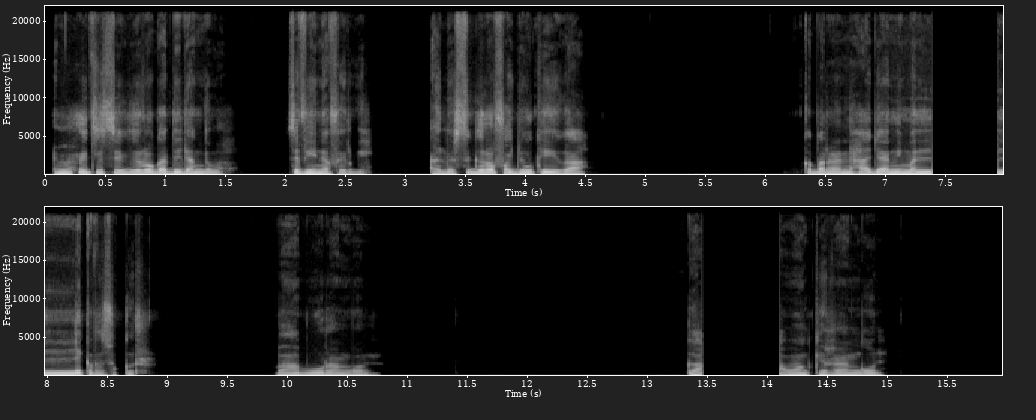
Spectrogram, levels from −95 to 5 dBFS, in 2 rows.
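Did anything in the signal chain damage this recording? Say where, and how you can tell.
Yes, at the playback stage: the speech suffers two playback stalls. The output drops to dead silence from 7.40 to 7.95 s (about 0.55 s) and again from 13.47 to 14.11 s (about 0.65 s), cutting off the sound mid-flow each time before it resumes. The likely cause is the player running dry of buffered data, or its output thread being blocked, so nothing reached the device until it caught up.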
